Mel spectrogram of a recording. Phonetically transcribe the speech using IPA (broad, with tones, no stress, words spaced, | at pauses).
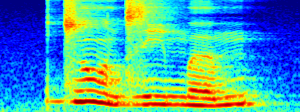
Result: d͡zɔ̃˥˧ d͡zi˧mə˨˦m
